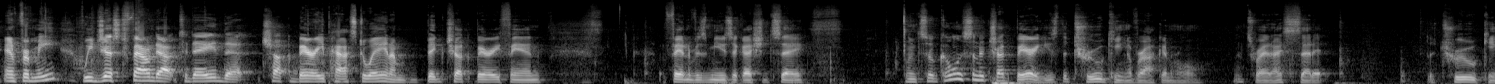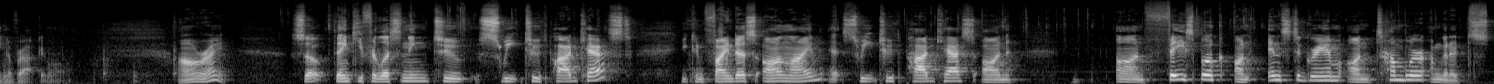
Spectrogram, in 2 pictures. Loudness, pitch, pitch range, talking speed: -18 LUFS, 135 Hz, 110-160 Hz, 170 wpm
